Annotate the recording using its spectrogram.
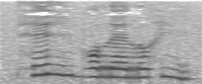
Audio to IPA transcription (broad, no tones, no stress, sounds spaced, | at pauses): h e ɦ i bʱ ɔ r ɛ r ɤ x i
